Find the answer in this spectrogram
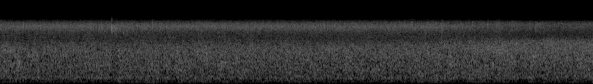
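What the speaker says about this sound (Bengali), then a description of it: "বাইরে খুব বৃষ্টি হচ্ছে।" Heavy rain pours down steadily outdoors, a dense, even hiss of water that continues unbroken with no voices or other sounds over it.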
